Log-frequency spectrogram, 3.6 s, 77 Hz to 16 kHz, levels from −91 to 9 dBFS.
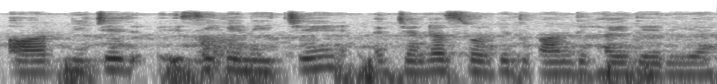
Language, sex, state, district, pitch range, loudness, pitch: Hindi, female, Haryana, Rohtak, 155-180 Hz, -17 LUFS, 170 Hz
